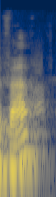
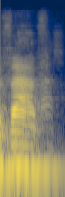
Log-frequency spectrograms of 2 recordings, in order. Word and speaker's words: vav: This is the Vav. Let me make it in red. This is the Vav. It is called Vav. It is pronounced as V, and this is how we write it in Hebrew.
